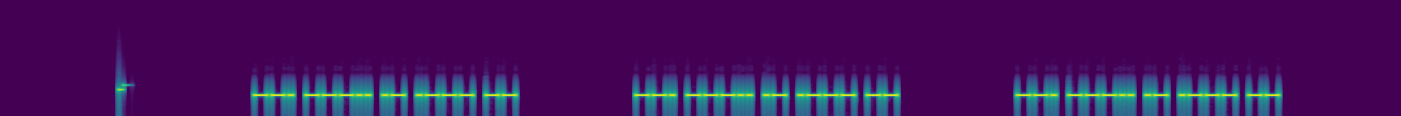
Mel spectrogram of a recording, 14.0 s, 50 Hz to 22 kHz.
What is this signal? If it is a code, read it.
Morse code, heard as a keyed tone, about 28 wpm, 700 Hz. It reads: G8AJM G8AJM G8AJM
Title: Call Signs Repeated 2x - 28wpm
